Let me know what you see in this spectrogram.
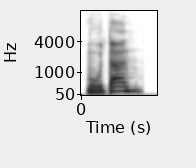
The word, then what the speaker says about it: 牡丹: It's called 牡丹。 – 叫牡丹。牡丹。 – This name is pronounced with falling, rising, and high level tones.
